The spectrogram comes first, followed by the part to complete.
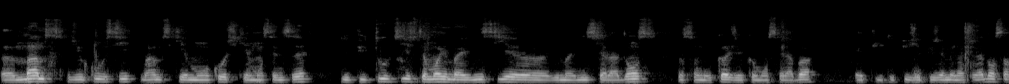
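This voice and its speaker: A dark, mellow tone at a fairly quick pace, with monotone, flat intonation. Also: man, fairly low pitch for a man. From Switzerland, Vevey (French-speaking). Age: 20s. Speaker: hip-hop dancer. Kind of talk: casual interview. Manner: hesitant, many fillers.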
